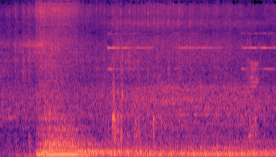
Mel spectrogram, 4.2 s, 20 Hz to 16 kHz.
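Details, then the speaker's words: Mercedes CLK500 (W209) V8, 91,000 miles, stuck in limp mode, still warm: quick crank, then it catches and settles into a deep, steady, even idle; healthy warm start. "I don't think this is a cold start. Yeah, it's still pretty warm."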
